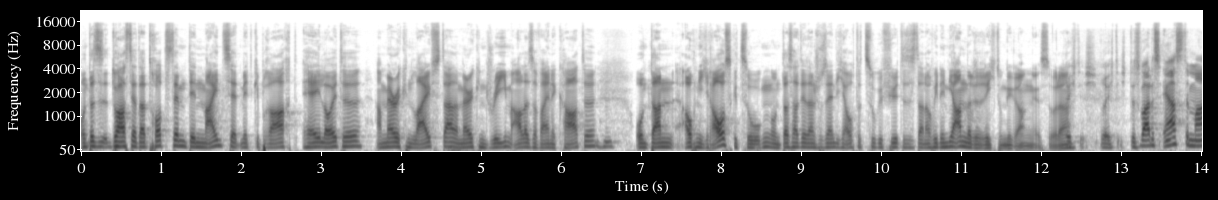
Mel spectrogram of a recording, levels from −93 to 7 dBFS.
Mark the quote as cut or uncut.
uncut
